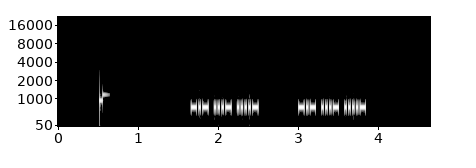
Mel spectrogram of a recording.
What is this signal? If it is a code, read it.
Morse code, heard as a keyed tone, about 46 wpm, 700 Hz. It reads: KV4 KV4
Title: USA Call Sign Prefixes - Repeated 2x - 50wpm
